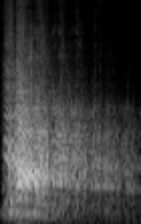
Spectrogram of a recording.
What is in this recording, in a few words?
wizard taunt; ragemap2023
